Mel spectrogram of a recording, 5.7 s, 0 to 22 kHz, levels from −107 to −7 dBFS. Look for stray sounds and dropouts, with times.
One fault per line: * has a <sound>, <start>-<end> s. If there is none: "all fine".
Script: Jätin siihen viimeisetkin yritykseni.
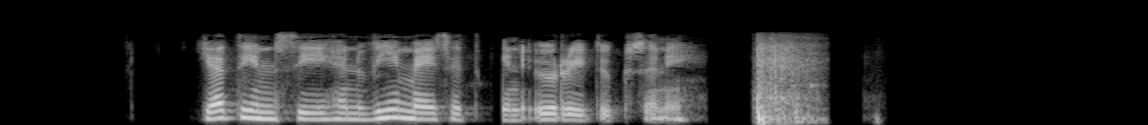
* has a dropout, 2.5-2.5 s
* has a thud, 3.8-4.1 s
